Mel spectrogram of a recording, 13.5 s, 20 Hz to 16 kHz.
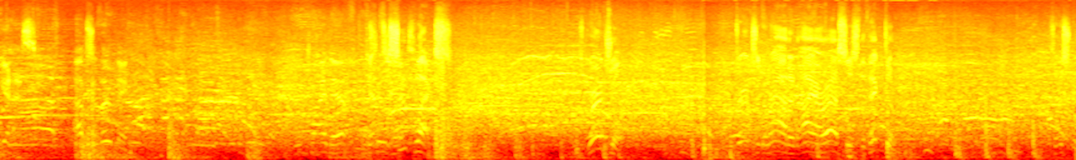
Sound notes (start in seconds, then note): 6.2 crowd cheering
